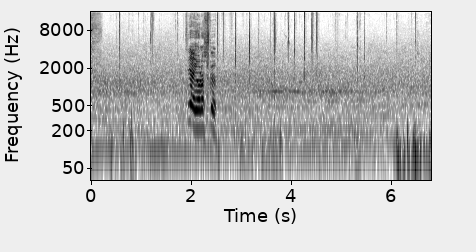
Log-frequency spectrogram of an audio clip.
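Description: A wood fire crackles and pops close by.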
